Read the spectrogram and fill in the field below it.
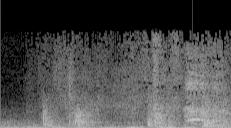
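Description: household object, door being shut

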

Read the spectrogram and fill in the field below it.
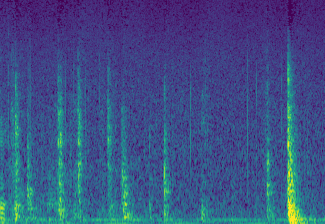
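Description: household object, cellar door opening

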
